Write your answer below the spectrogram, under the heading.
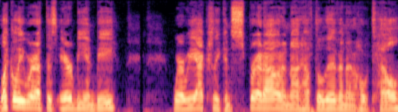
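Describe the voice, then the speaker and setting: A man speaks at a moderate pace with fairly even intonation. The sound is dry with no echo, over a quiet background. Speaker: vlogger relocating. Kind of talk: casual vlog chat. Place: car. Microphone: phone near.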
